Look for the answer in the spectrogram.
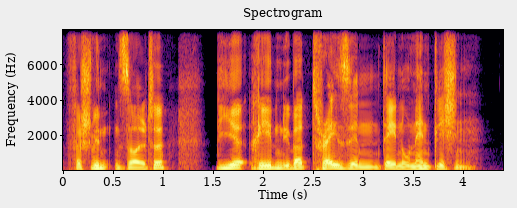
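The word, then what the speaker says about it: Trazyn: Ja, und verzeiht mir die englische Aussprache, ich bleib gerne bei den äh, Englischen, weil es einfacher ist. Äh, viele sprechen den Trasin aus oder sonst wie.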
